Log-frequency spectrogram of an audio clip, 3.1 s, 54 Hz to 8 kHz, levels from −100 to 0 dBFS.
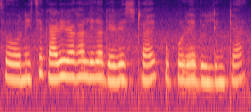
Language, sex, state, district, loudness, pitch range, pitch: Bengali, female, Assam, Hailakandi, -14 LUFS, 225-255 Hz, 235 Hz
